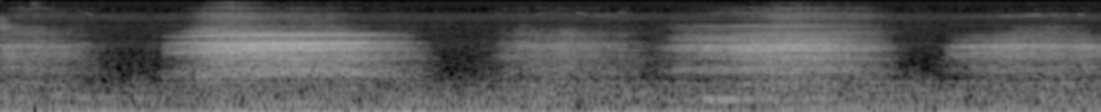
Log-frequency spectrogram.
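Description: Slow, deep breaths are drawn in and let out during a yoga crescent lunge, about three soft, airy cycles, close and quiet, with a faint low hum beneath.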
